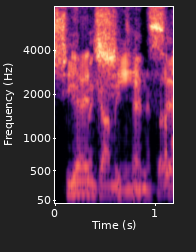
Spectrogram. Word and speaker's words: Shin Megami Tensei: It's Shin Megami Tensei. – Obviously, it looks like the English word Shin, but so yeah, apologies if I mispronounced it in the Japanese pronunciation.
